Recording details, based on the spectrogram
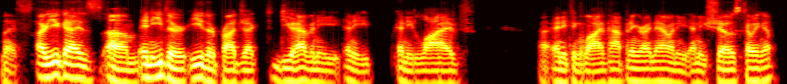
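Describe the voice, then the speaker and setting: A man's voice: sits low, fairly even intonation, fairly quick, dry recording, studio quality. A man hosting a video-call interview, upbeat and friendly, stuffed up from a cold. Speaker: podcast host. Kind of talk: casual interview chat.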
